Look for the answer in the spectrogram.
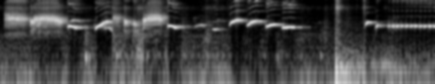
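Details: Common iora song played as a lure to prompt birds into singing: a rich run of bright whistles, upslurred and falling notes, buzzy rasps, then a fast repeated trill at the end.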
